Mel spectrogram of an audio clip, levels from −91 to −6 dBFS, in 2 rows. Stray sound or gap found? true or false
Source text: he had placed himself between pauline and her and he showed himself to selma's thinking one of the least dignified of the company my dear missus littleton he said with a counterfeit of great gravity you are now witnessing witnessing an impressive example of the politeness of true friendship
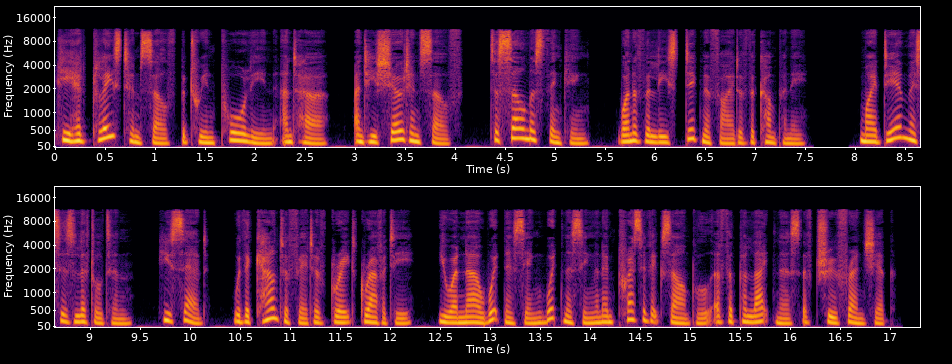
false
